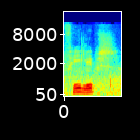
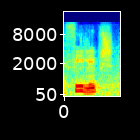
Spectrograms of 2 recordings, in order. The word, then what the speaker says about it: Phillips: pero vamos a ver por qué se llama se dice phillips si se escribe phillips y entonces es cuando me explicaron que el ph era efe como es natural y que en todos los idiomas del mundo se podía leer con ph entonces éste toca adelantado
